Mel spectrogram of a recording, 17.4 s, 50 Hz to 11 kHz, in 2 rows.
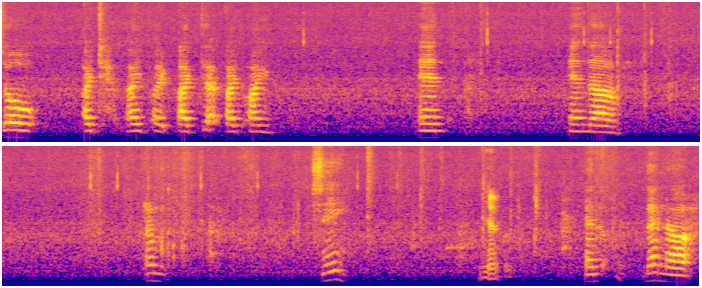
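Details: Adult with aphasia after a stroke on 5-3-2007, recorded in 2016; non-fluent aphasic speech.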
